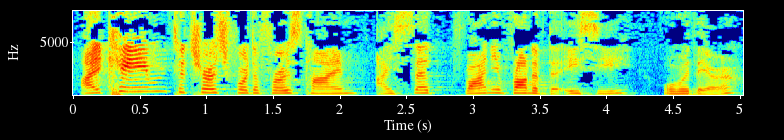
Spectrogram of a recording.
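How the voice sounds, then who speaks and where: High-voiced Korean-accented woman preaching. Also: animated, moderate pace. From Busan, South Korea. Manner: chatty and emphatic, full of "like" and "right?". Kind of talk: conversational sermon.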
